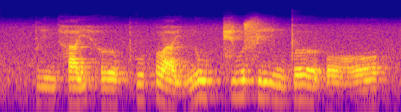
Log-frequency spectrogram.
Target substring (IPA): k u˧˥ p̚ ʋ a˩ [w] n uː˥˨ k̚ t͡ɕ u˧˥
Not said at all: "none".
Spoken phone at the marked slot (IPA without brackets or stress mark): j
